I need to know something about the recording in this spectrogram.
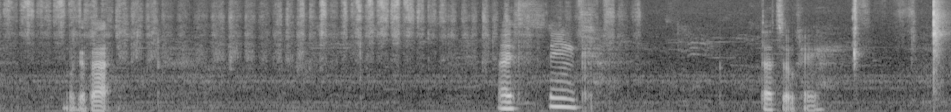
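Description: A paintbrush dabs and brushes softly on paper.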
